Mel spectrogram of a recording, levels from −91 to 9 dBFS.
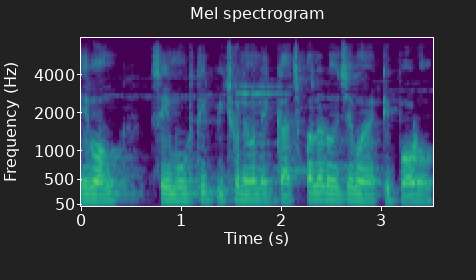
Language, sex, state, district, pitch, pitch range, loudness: Bengali, male, West Bengal, North 24 Parganas, 115 Hz, 110-125 Hz, -27 LUFS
